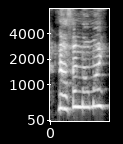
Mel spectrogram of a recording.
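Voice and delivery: put-on high, quick child denial; little boy's voice. A narrator's reading. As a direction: answer Ma in a high little-boy voice. Child fending off mother's question.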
